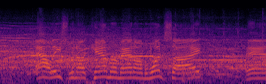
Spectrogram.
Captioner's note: crowd cheering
